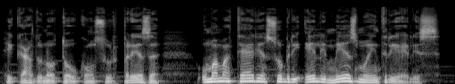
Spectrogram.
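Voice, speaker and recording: A man narrating a scripted dramatic story in a measured way. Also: on the low side, sing-song, mellow, breathy edge, no echo, faint music behind.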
